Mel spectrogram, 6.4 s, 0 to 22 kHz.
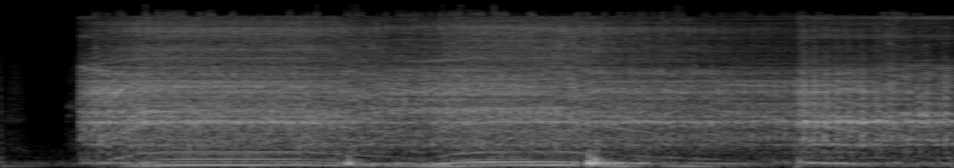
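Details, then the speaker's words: Metabo MHEV 5 BL brushless demolition hammer runs harsh and uneven, its speed sagging and recovering, from a broken connecting rod needle bearing; the customer also says the chisel won't lock in hammer mode. "it's running and it's hammering although that doesn't sound too healthy"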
